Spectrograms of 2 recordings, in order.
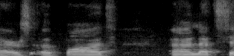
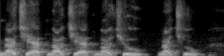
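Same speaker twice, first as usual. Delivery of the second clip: put-on shouting, higher-pitched; 4 semitones higher than usual. Retelling what an ex-CIA man in a program did: imitating someone shouting. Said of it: "and he was shouting".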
